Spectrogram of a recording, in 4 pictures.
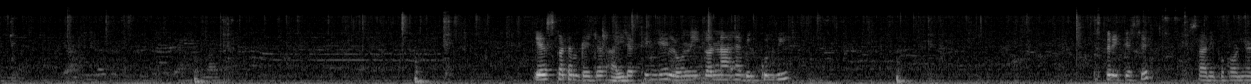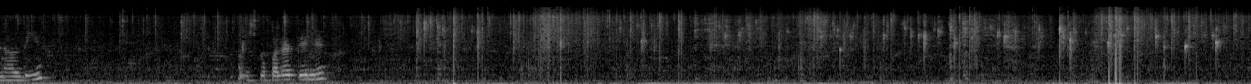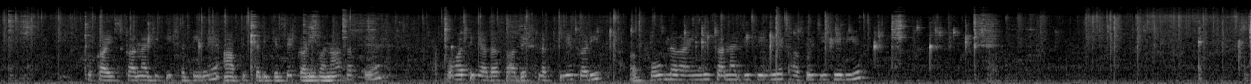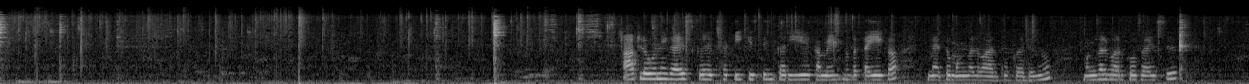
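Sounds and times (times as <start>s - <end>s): fritters sizzling in hot oil: 0.0s - 50.0s
metal spoon clinking and scraping pan: 16.8s - 40.5s, 41.8s - 44.5s.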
